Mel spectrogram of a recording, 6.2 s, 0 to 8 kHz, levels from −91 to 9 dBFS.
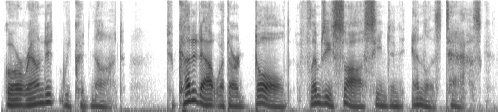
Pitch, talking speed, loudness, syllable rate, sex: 115 Hz, 185 wpm, -19 LUFS, 4.4 syllables/s, male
